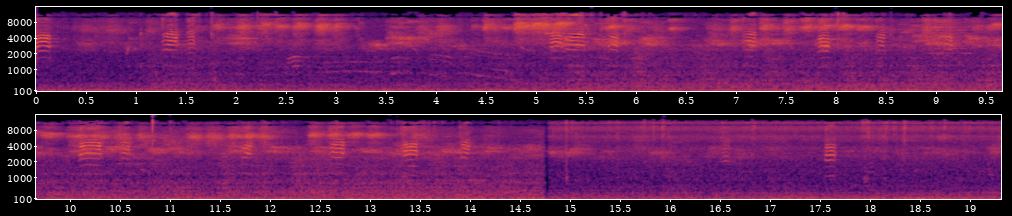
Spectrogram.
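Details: Zebra finches around a hatching chick as the mother helps free the baby from the egg shell; a lively run of short nasal beeps and high chirps repeated through the recording over continuous low-pitched background noise.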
